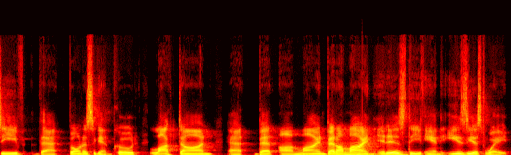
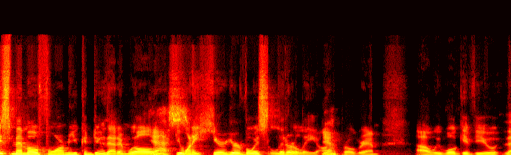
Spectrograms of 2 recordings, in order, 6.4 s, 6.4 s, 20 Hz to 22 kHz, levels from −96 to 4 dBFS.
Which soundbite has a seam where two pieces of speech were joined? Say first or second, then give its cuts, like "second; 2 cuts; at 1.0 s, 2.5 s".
first; 4 cuts; at 1.4 s, 1.8 s, 2.8 s, 5.3 s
